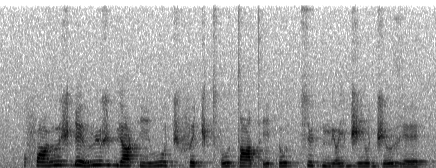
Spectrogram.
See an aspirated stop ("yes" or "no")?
no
